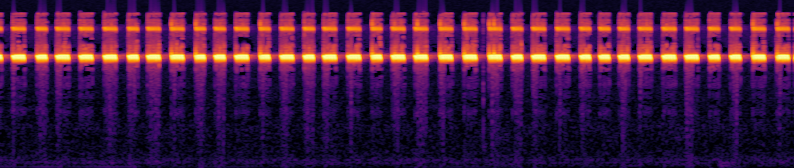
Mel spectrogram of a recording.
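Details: High-pitched cricket chirps from two crickets, brief bright pulses in a rapid regular train with occasional tiny gaps, nothing else audible.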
